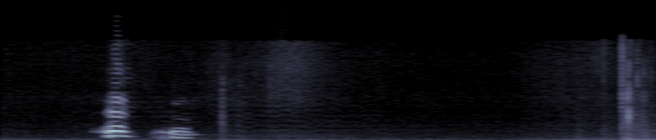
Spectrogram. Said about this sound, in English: Here we can listen to the goose now.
